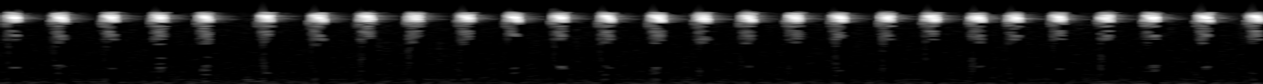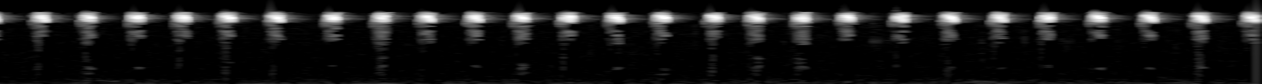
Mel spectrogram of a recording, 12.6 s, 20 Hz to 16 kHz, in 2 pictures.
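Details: Korean 샴귀뚜라미 cricket, 2020 National Institute of Biological Resources recording: regular high piping chirps at a bit over two per second, unbroken through the whole stretch.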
